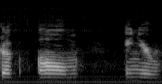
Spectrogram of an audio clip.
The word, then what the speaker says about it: Om: The Hindus speak of this Holy Ghost as the Om. It's A-U-M. A stands for Akar, or creative vibration, U for Ukar, or preservative vibration, and M for Makar, or destructive vibration. Om, and it's spelled in this text as A-U-M.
